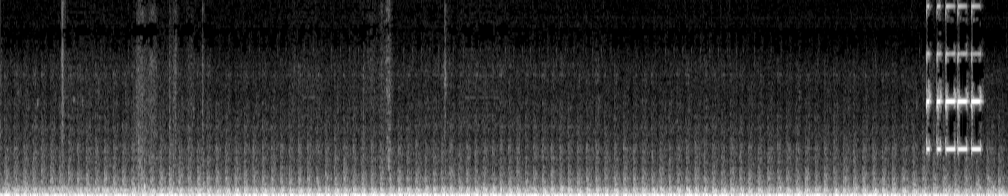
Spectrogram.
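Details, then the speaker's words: Ford Transit campervan diesel, cranked after cycling the glow plugs several times: steady low churning that almost catches but never fires. Owner wonders if the diesel has gelled in the engine; cause not confirmed. "Oh, almost. I wonder if the diesel's gelled in the engine."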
